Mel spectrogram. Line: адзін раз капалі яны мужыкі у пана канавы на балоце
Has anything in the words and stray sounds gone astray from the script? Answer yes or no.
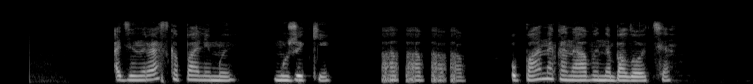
yes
